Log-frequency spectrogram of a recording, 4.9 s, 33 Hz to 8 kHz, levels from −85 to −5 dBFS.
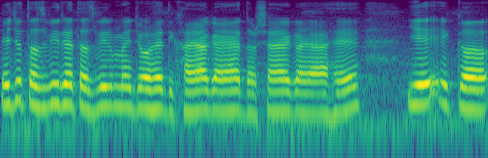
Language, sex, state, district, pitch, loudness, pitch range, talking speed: Hindi, male, Maharashtra, Washim, 180 Hz, -16 LUFS, 165-205 Hz, 220 wpm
